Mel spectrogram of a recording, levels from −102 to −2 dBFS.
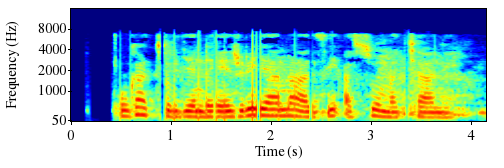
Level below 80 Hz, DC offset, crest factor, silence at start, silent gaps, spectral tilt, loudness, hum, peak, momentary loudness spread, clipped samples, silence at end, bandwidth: -46 dBFS; under 0.1%; 14 dB; 0.4 s; none; -6 dB/octave; -16 LUFS; none; -4 dBFS; 8 LU; under 0.1%; 0 s; 7.4 kHz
